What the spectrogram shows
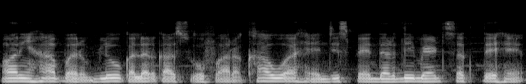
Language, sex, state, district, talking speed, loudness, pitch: Hindi, male, Gujarat, Valsad, 205 wpm, -16 LUFS, 135 Hz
